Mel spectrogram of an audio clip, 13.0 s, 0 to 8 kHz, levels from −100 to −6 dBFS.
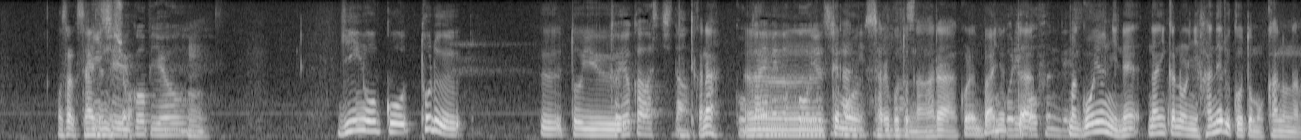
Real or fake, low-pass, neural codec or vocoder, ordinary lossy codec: real; none; none; none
